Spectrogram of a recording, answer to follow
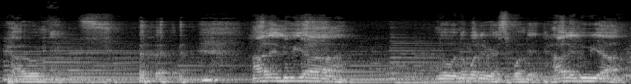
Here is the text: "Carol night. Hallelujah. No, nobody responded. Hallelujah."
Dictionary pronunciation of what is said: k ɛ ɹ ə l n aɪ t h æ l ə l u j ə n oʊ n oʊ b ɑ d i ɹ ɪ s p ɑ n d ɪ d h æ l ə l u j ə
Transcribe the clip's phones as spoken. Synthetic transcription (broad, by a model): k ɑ ɹ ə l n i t h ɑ l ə l u j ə n oʊ n oʊ b ɑ d i ɹ ɪ s p ɑ n d ɪ d h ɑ l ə l u j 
